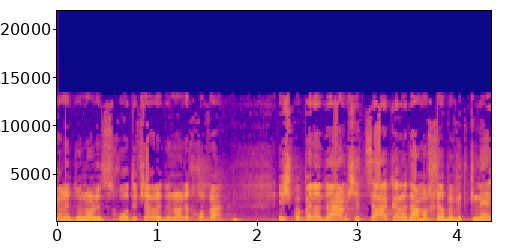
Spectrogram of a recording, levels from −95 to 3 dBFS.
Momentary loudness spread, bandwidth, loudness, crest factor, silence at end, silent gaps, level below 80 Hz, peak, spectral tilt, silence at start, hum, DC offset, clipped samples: 5 LU; 13.5 kHz; -19 LUFS; 14 dB; 0 s; none; -44 dBFS; -6 dBFS; -3.5 dB/octave; 0 s; none; under 0.1%; under 0.1%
